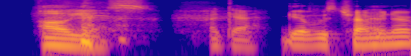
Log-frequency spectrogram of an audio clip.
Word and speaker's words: Gewürztraminer: At some point, we will have, for example, a Gewürztraminer, which is super pronounced. It's super aromatic. A what? A Gewürztraminer. Oh, yes. Okay. Gewürztraminer.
